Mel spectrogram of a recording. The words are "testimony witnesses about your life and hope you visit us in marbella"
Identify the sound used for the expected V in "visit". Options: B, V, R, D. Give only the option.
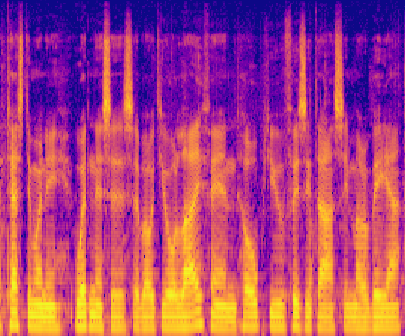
V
